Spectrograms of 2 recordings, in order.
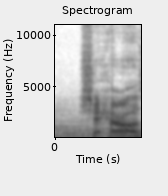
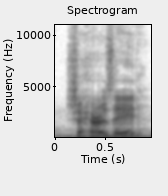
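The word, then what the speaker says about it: Scheherazade: mind he was like Shahara said that's pronounced shaherazade hi nice booty who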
